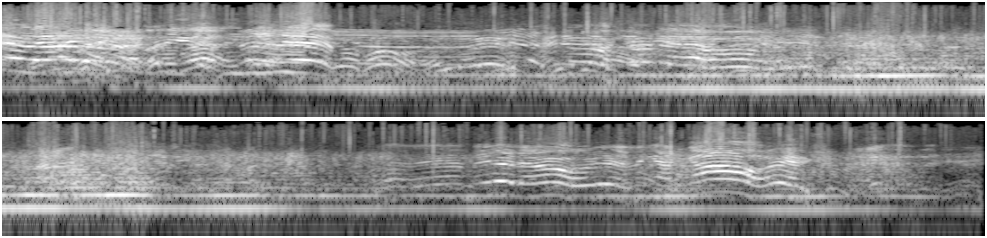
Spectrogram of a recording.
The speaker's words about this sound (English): It must have been the plane. They stopped to look at it as it went over and changed their direction when they moved off again.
